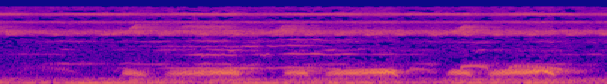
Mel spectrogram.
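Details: Decoy spotted dove cooing during a trapping session, moving and fighting as it calls; soft low coos in short and drawn-out pairs, partly masked by steady hiss and low rumble.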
